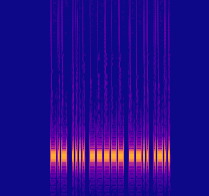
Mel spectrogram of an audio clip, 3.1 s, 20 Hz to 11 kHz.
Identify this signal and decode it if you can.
Morse code, heard as a keyed tone, about 44 wpm, 700 Hz. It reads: KH0ZL
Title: USA Call Signs - 5 Characters - 2x Character Spacing - 45wpm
